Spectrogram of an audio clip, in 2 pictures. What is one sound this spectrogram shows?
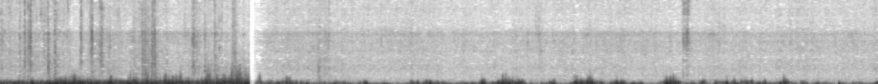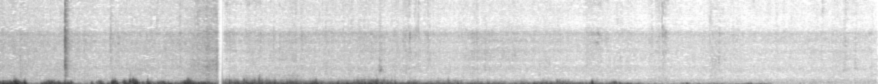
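Dry corn kernels rattle and patter into a woven basket as they are rubbed off the cob.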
